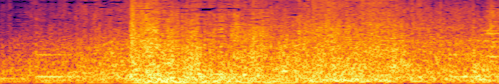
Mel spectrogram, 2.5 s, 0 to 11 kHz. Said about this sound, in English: Don't worry, those aren't real gunshots, nor is there anything to be alarmed about. It's a video game, Battlefield 3, to be precise.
